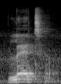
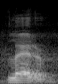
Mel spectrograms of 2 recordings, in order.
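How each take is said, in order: First: The T is released with a burst of air. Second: The T is a quick tap without burst.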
